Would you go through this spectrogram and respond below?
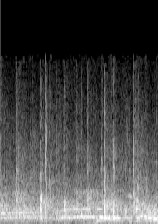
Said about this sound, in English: So in the pandemic, I made a few million. And it's funny because I didn't realize, you wanna clap for that, but I didn't realize I made it.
